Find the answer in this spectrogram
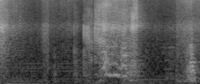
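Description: Fabric bean bag cover rustling and swishing as it is tugged and dragged down over the bead-filled inner bag, in three short swishes, the longest about a second in.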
